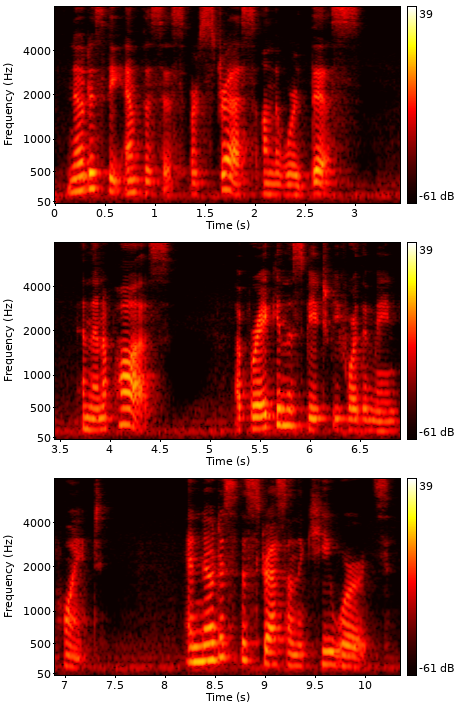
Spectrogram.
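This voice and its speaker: A woman instructor giving a clear, measured lesson on how to present well. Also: lowish voice. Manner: clear, measured teaching delivery. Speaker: English language instructor. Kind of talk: instructional video narration.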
